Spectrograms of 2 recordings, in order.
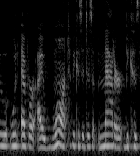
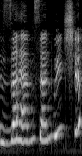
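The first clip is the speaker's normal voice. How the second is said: booming, loud, bad fake German accent; 6 semitones higher, 8 dB louder than usual. Retelling a man's reply to a customer's order, in a bad German accent. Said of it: "He just kept putting the word Z in front of".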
